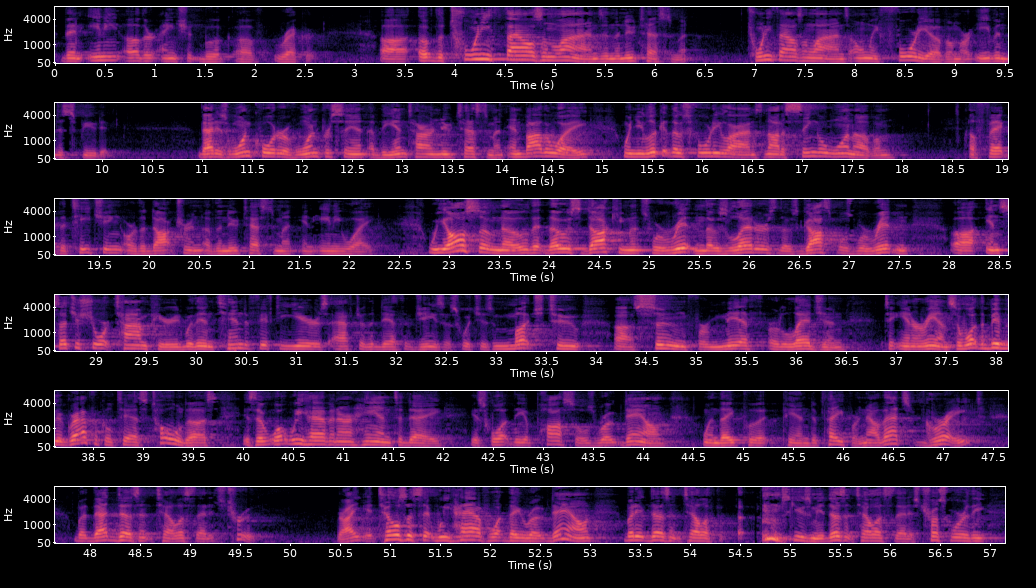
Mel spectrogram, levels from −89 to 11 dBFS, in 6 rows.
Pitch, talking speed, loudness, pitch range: 155 Hz, 190 wpm, -27 LUFS, 135-180 Hz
